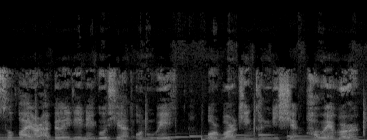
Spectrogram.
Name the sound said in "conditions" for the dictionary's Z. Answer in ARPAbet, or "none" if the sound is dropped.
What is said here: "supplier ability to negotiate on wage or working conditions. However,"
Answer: none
